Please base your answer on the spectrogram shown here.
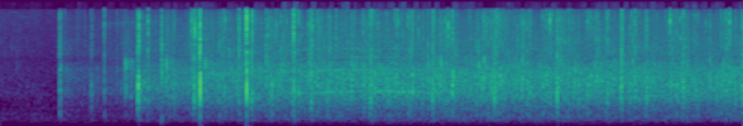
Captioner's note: audience applauding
